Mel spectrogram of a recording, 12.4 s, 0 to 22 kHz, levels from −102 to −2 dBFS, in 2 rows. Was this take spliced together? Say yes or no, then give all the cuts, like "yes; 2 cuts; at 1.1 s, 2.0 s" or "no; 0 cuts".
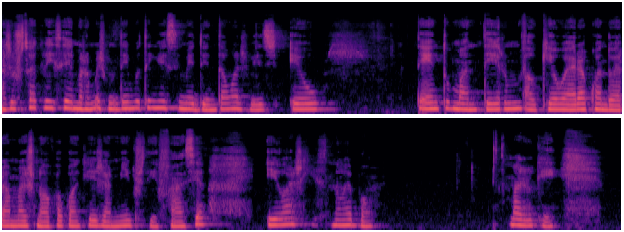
yes; 1 cut; at 5.2 s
